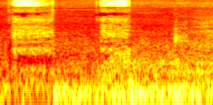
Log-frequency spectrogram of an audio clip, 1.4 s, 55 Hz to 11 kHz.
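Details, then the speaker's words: 1998 Kawasaki STX 1100 jet ski with loss of power (found to be a broken spark plug wire); fuel tank vent line checked by blowing into it: two short airy hisses as air flows freely and comes back out. Vent open, tank holding pressure, normal. "I just blew into that and and air came back out"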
